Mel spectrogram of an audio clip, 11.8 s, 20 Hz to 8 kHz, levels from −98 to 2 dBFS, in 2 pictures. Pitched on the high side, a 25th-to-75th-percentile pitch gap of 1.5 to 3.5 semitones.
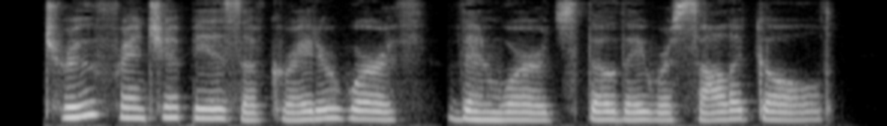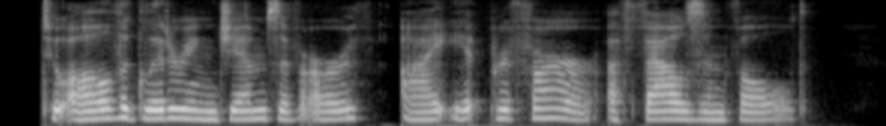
Yes: high, 195 Hz; narrow, 2.6 semitones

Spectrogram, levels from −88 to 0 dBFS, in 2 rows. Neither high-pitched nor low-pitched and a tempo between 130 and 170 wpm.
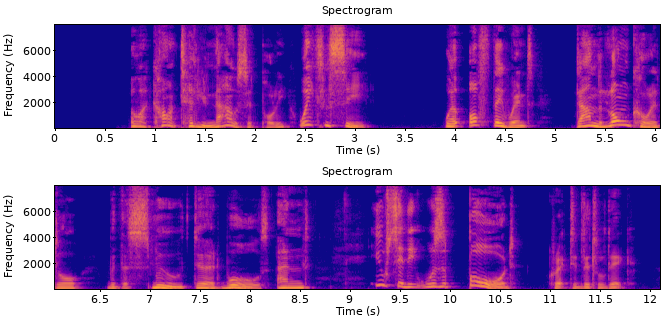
Yes: medium, 165 Hz; average, 165 wpm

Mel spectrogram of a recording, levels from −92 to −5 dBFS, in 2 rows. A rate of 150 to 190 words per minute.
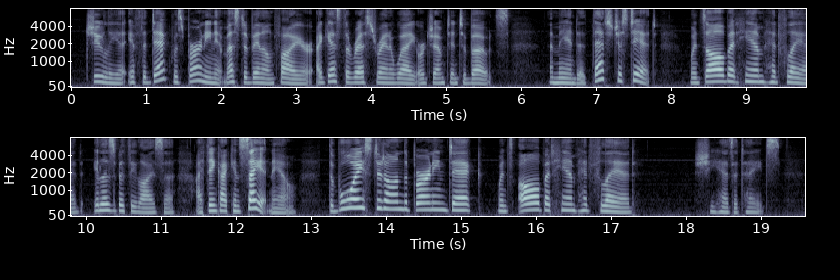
Yes: average, 175 wpm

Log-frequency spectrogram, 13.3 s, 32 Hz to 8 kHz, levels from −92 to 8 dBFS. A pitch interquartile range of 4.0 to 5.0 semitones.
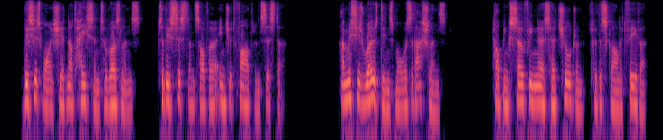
No: average, 3.1 semitones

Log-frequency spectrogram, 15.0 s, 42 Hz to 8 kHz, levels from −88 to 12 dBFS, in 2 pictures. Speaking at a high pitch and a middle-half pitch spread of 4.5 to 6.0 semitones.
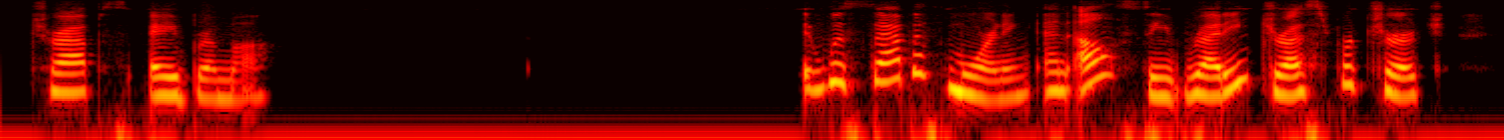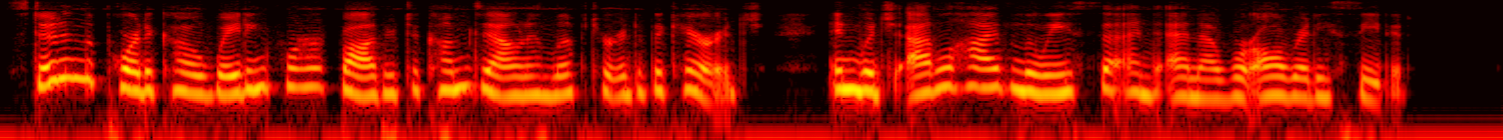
Yes: very high, 255 Hz; average, 5.1 semitones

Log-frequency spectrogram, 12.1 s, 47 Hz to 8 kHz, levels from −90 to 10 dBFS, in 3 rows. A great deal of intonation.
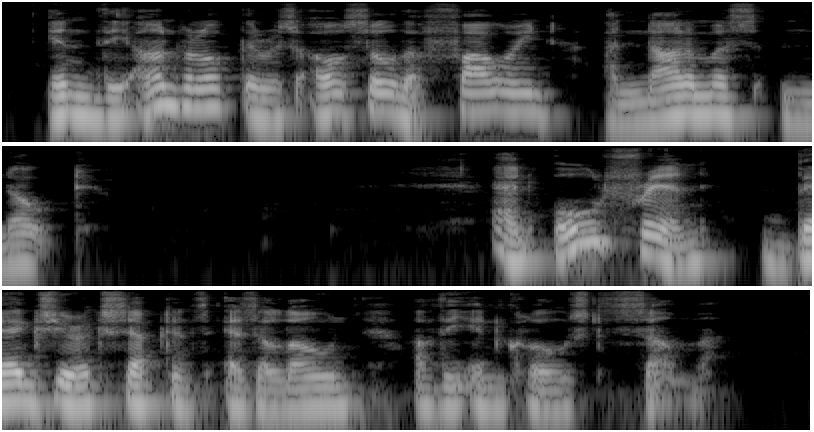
No: average, 3.3 semitones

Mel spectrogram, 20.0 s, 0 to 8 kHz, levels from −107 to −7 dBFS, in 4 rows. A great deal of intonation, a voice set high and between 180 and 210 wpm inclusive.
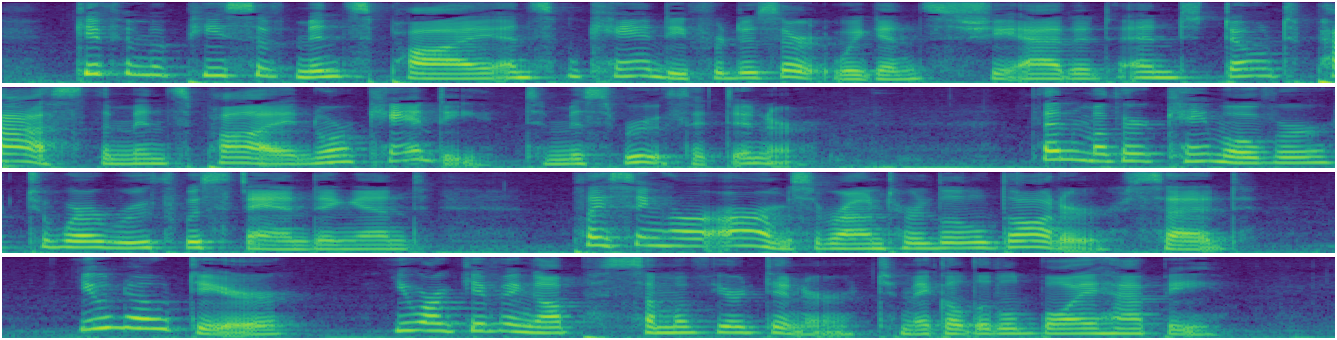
Yes: wide, 6.7 semitones; high, 210 Hz; average, 190 wpm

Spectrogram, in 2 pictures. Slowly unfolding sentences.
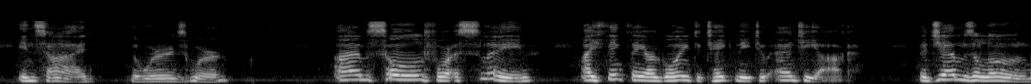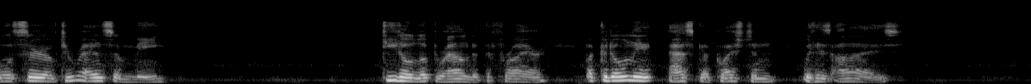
Yes: slow, 125 wpm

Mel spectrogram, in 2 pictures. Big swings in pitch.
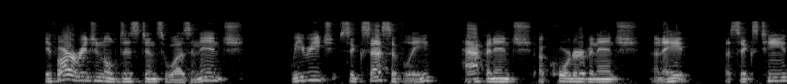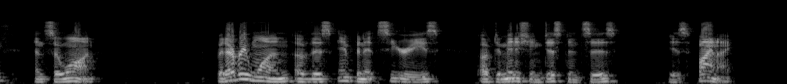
No: average, 3.7 semitones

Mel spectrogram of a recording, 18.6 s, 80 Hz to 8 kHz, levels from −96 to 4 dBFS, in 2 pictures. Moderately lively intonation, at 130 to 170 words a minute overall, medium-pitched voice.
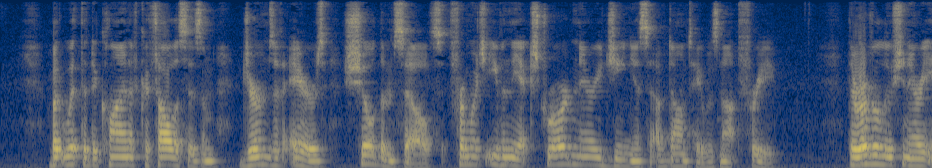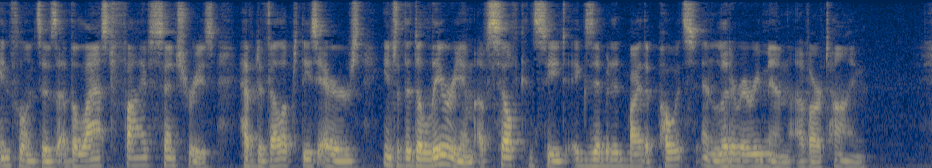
No: average, 4.6 semitones; average, 160 wpm; low, 125 Hz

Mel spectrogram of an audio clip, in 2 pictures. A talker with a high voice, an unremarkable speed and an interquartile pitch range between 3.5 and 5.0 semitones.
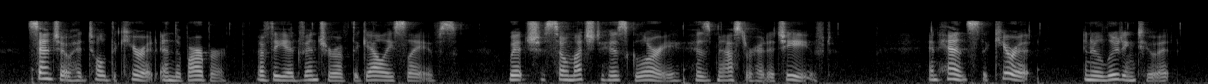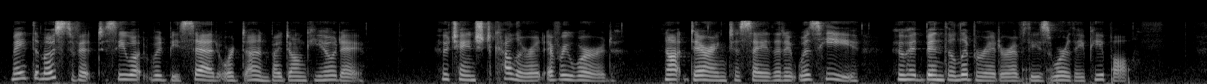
No: high, 200 Hz; average, 180 wpm; average, 3.1 semitones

